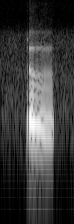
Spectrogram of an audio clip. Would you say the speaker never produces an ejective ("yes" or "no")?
yes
